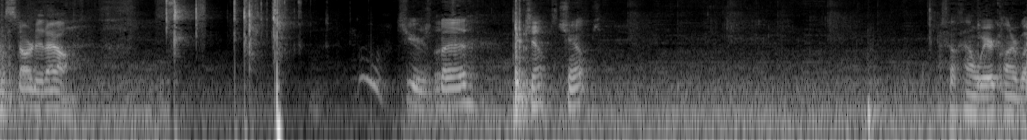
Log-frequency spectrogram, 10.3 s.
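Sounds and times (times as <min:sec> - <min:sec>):
speech: 0:00.0 - 0:00.9, 0:04.0 - 0:06.1, 0:09.5 - 0:10.2
caffeinated drink can cracked open: 0:01.7 - 0:03.1.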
